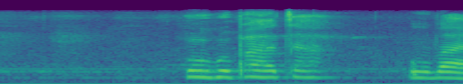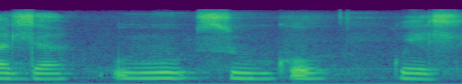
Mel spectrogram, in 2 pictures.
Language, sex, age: Zulu, female, 21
